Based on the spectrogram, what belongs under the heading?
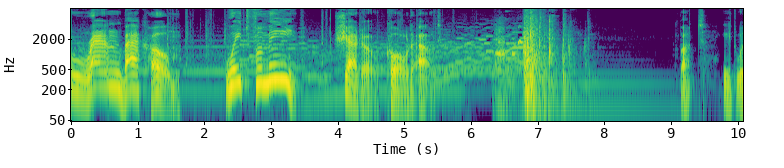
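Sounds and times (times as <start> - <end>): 
speech: 0.0 - 5.6, 9.2 - 10.0
door closing: 6.3 - 7.9.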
